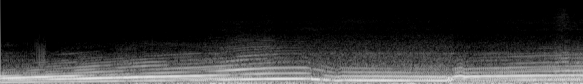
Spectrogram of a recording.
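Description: Kawasaki Z800's inline-four engine accelerating. Its pitch climbs steadily through one gear, drops sharply at an upshift about three seconds in, then holds steady.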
